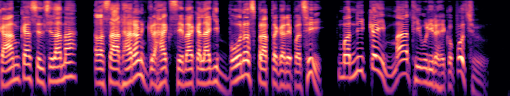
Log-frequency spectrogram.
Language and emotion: Nepali, happy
